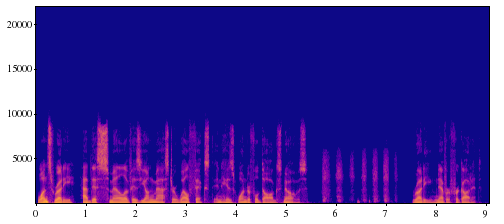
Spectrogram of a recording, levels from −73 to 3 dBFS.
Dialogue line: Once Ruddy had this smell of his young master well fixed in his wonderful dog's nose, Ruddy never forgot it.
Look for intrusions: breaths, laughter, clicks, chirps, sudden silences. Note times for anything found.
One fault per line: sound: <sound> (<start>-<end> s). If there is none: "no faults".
sound: sniff (5.7-7.3 s)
